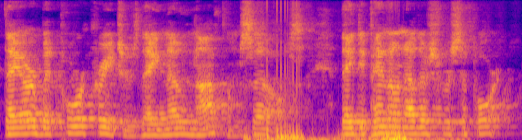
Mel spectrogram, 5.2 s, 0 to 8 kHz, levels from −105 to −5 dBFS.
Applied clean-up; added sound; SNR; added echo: none; Zipper (clothing); 3 dB; reverberation time 0.8 s.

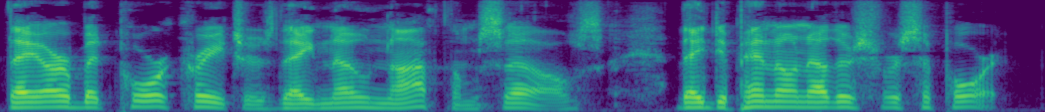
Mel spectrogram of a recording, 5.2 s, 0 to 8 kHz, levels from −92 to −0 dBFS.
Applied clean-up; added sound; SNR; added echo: none; none; none; none.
